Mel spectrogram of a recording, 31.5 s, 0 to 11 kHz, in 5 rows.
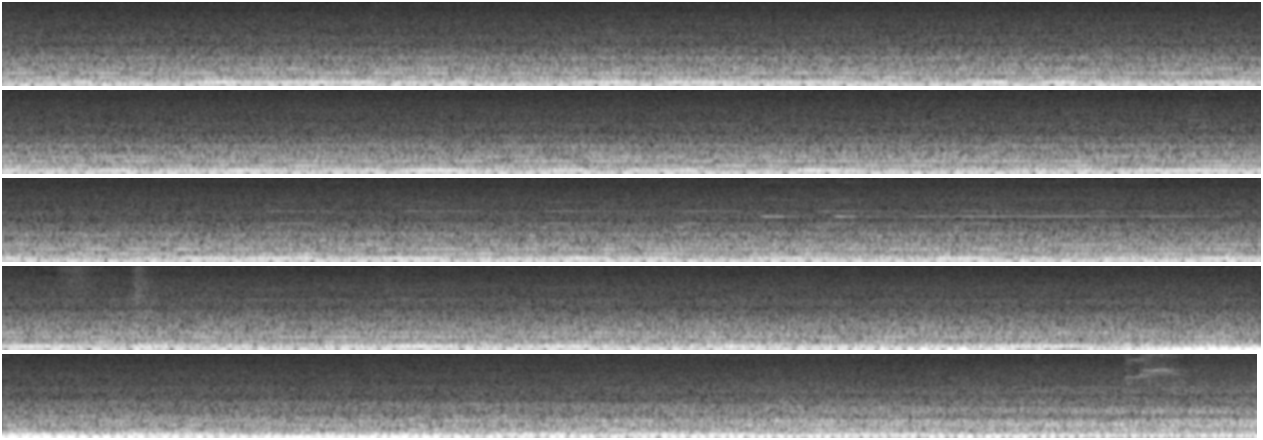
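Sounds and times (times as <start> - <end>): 
commuter rail train idling with a heavy rumble: 0.0 - 31.4
faint squeal: 30.8 - 31.3.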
